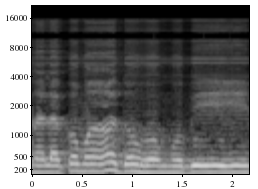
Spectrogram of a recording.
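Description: A man chanting Quranic Arabic recitation in a melodic line, drawing the words out and holding one long steady note through the second half.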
